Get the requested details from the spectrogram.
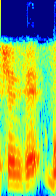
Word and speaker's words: Shenzhen: Okay, and how would you compare Beijing to, and I hope I'm pronouncing it correctly, Shenzhen? – Yeah, Shenzhen.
